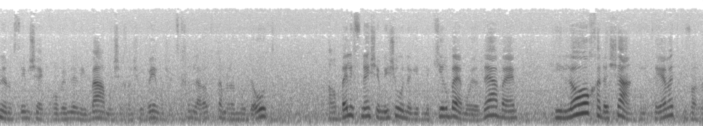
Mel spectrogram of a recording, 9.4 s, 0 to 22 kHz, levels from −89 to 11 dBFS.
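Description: There are no technical faults to describe in time order in this speech clip.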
